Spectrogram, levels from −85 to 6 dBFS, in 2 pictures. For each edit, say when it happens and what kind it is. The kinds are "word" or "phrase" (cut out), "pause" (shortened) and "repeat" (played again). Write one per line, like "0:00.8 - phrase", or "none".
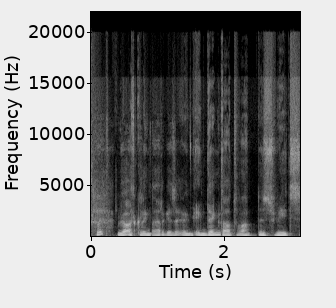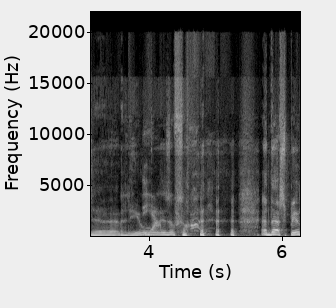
0:00.9 - word
0:01.5 - word
0:01.9 - word
0:02.5 - word
0:03.6 - word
